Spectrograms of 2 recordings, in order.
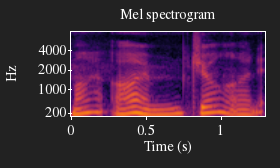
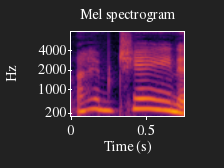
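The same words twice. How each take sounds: First: Mock man's voice. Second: Put-on much higher, girlish squeak on "I'm Jane."; back to her own voice. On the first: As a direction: play the man she's trying to be. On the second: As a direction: let "I'm Jane." jump way up high. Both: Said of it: "her voice deepened and she started talking like a man".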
